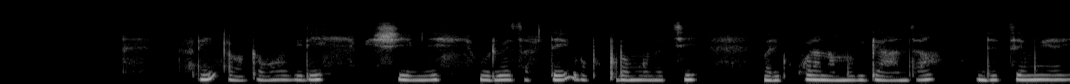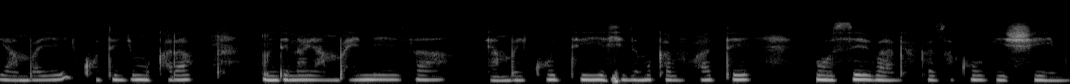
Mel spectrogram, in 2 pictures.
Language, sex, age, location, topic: Kinyarwanda, female, 18-24, Nyagatare, finance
